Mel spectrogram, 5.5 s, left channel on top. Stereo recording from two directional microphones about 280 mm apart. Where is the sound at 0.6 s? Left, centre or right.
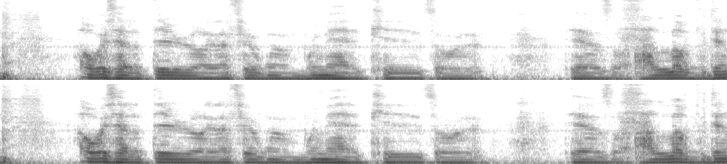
Centre.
